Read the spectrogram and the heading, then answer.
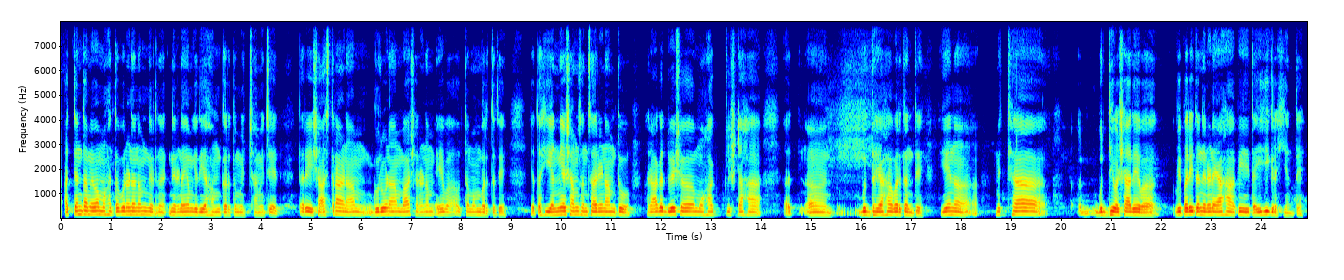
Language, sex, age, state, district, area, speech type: Sanskrit, male, 18-30, Maharashtra, Mumbai City, urban, spontaneous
